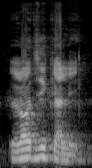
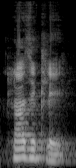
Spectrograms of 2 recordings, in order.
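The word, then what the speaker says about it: logically: যেমন ধরো আমরা এটাকে অনেকেই বলি লজিক্যালি, দ্যাটস রং প্রোনাউন্সিয়েশন, এটা হবে লজিক্যালি। নেক্সট এটাকে বলি আমরা রোমান্টিক্যালি,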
